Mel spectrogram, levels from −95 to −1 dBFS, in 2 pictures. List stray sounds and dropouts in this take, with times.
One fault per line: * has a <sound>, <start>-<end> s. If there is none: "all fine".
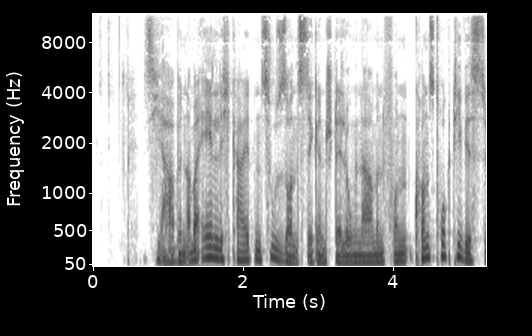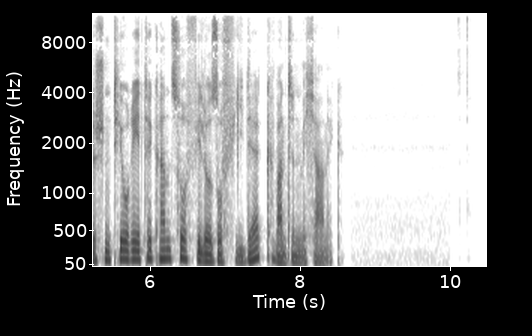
all fine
